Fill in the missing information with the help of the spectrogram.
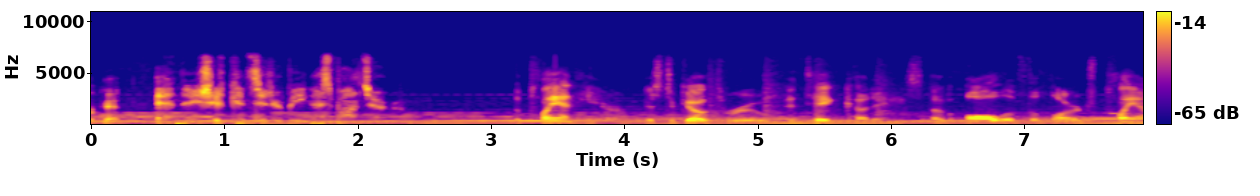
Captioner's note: whispered: and they should consider being a sponsor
